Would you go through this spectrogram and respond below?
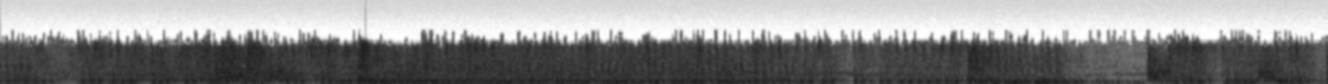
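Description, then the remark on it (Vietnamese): Heavy rain pours steadily while rapid gunfire crackles and deep booms of bombs, rockets and thunder roll through during a storm and air raid on Hanoi, heard from a prison cell; a loud, dense, unbroken din with no voices. “Tiếng sấm, tiếng sét, tiếng bom, tiếng súng, tiếng tên lửa, tiếng mưa rơi, rối rít tích mù.”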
